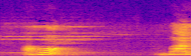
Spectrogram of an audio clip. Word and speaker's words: আহ্বান: কেননা আমরা জানি যে হয়ের সঙ্গে ব যুক্ত হলে ব মহাপ্রাণ রূপে উচ্চারিত হয়। এ কারণে বয়ের মহাপ্রাণ রূপ হলো ভ। এ কারণে এর উচ্চারণ হচ্ছে আহ্বান।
